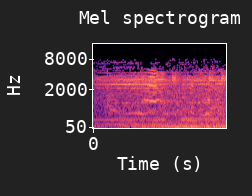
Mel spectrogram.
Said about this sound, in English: In Bissau, cars whizzed past the presidential palace on New Year's Day, honking and waving the signature red and white scarf of candidate Umaro Sissoko Embalo.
